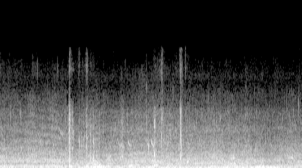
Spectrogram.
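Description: Steady rush of floodwater with wind buffeting the microphone, broken by a few short splashing footsteps in shallow water over grass.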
